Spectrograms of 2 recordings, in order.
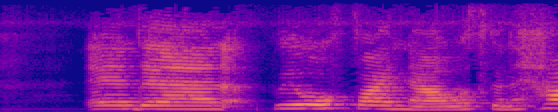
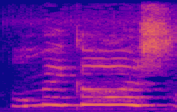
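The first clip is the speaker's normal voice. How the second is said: a sudden high squeal of delight; excited gasp. Real, not acted. Fan gushing to viewers about the scene, excited squeal. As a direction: squeal it like a fan who can't believe it.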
